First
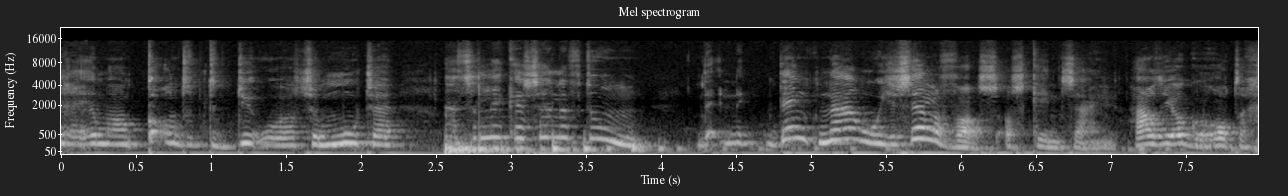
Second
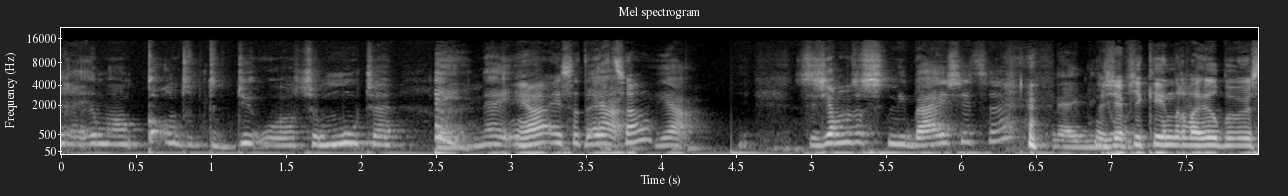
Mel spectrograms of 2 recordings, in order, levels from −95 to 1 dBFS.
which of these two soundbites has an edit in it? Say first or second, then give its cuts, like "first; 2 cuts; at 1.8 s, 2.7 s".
second; 2 cuts; at 2.5 s, 6.6 s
